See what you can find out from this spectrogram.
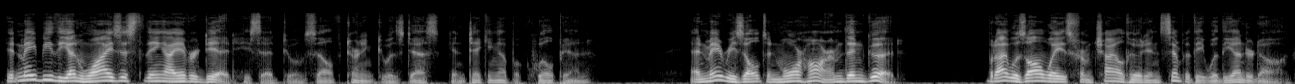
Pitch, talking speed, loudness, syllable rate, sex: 115 Hz, 200 wpm, -19 LUFS, 5.0 syllables/s, male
